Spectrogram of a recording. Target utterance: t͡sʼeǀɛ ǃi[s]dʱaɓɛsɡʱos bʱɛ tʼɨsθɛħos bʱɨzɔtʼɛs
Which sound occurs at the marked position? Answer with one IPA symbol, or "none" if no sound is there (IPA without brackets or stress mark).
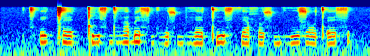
s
